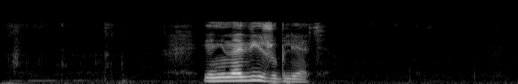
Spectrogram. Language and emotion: Russian, angry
